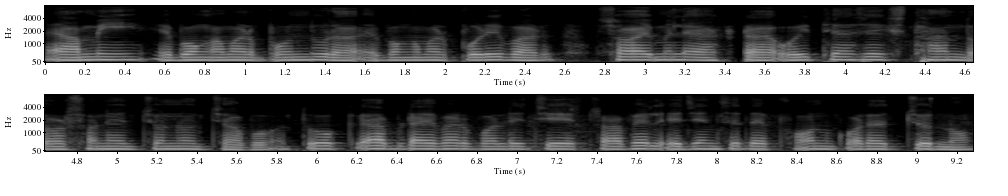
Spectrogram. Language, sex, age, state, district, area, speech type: Bengali, male, 45-60, West Bengal, Jhargram, rural, spontaneous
